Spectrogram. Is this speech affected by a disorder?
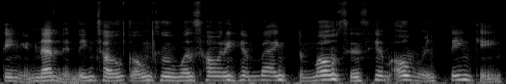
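Yes: dysarthria; dysarthria ongoing, hoping it resolves; voice affected.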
